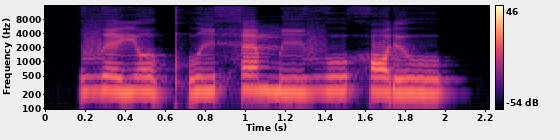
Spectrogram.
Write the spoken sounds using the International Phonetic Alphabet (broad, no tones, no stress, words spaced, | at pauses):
vejɤkʷʼi hɛmi vuhɔɾʲu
